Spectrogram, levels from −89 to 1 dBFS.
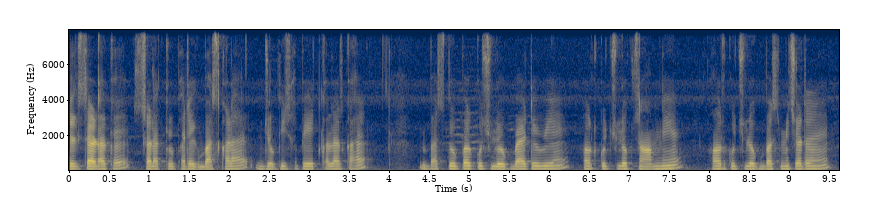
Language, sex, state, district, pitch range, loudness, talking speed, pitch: Hindi, male, Goa, North and South Goa, 145-155 Hz, -24 LUFS, 205 wpm, 150 Hz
